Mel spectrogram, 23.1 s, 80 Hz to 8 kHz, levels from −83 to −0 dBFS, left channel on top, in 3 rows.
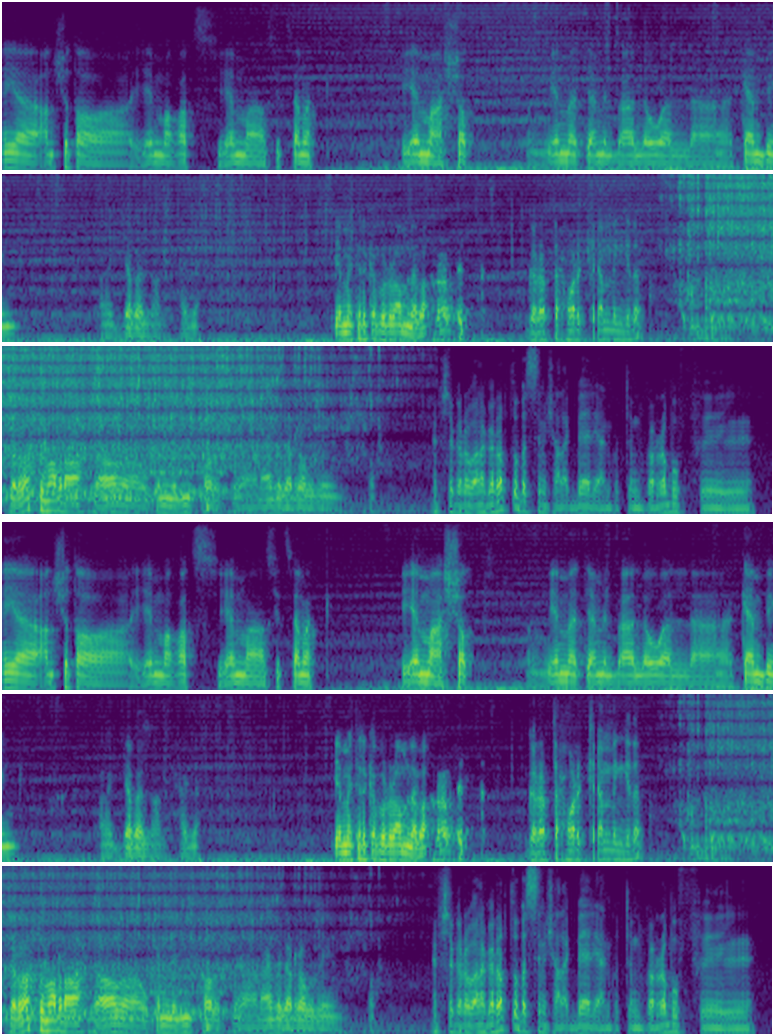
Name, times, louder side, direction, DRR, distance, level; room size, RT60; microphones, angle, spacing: voice 1, 0.0-3.1 4.0-4.7 5.2-7.9 8.7-9.7 11.0-12.0 15.4-18.8, right 3 dB, 60° right, 0.7 m, -23 dB
sound 1, 2.2-15.6, left 1 dB, 85° left, 3.8 m, -39 dB
voice 2, 11.8-12.4 12.9-14.1 19.7-22.9, right 2 dB, 45° right, 1.7 m, -27 dB
Water / Toilet flush, 14.2-19.4, left 7 dB, 50° left, 6.5 m, -29 dB
head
